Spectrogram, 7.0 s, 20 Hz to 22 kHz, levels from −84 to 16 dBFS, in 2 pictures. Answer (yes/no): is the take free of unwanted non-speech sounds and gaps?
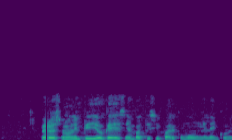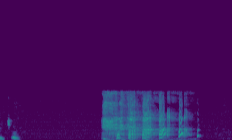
no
